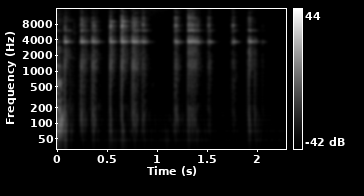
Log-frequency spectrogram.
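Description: Glass bottles clink together in a quick, uneven run of about a dozen bright, ringing knocks, clustered in bursts with short pauses between them, fairly loud and with no voices.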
